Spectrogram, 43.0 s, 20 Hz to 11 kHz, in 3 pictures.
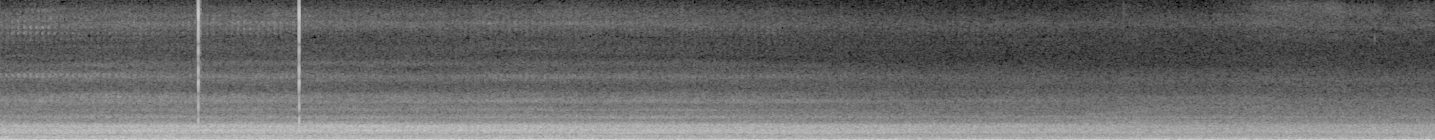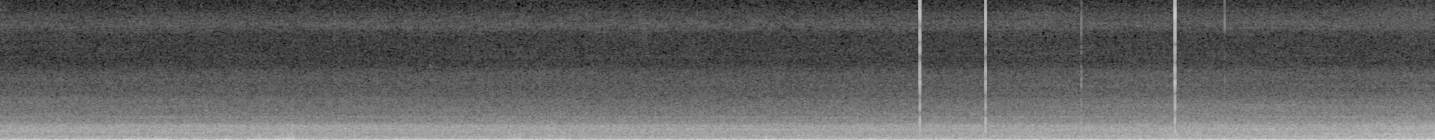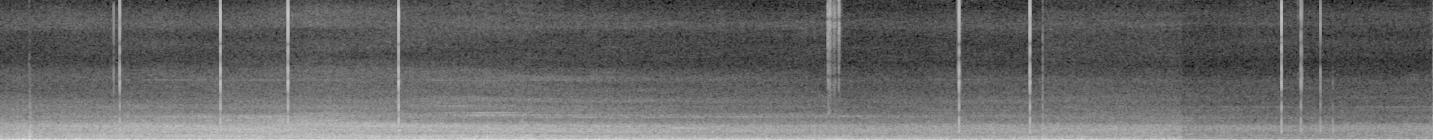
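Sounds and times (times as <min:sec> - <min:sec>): train rumbling past: 0:00.0 - 0:43.0.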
